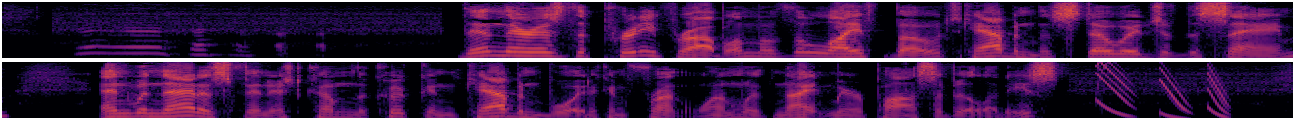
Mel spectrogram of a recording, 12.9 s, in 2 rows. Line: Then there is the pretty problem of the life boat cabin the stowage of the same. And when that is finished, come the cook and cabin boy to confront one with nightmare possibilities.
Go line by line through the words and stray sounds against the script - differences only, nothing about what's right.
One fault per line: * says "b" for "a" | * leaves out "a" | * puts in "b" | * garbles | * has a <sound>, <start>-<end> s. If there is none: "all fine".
* has a laugh, 0.3-1.8 s
* has a chirp, 11.9-12.6 s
